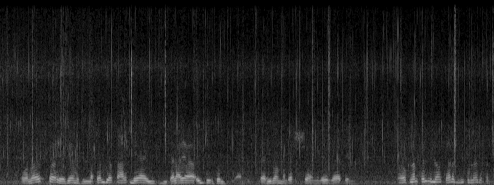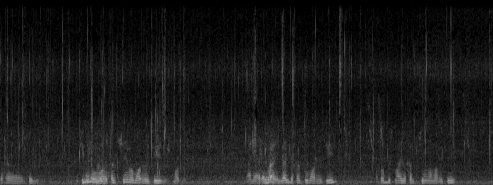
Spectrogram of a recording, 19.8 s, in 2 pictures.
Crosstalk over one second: none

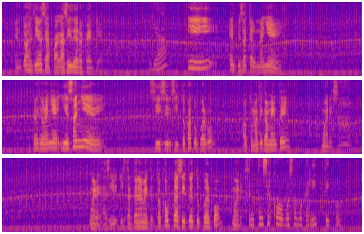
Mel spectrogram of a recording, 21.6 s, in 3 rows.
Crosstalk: none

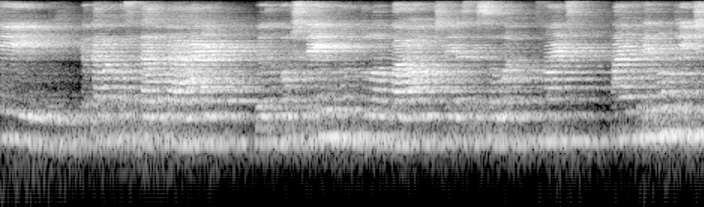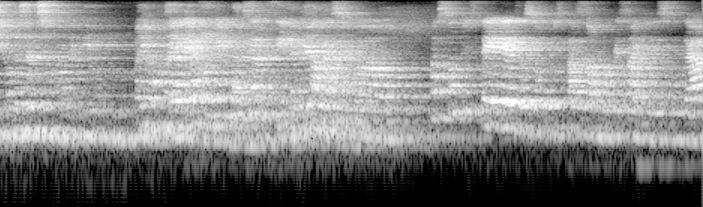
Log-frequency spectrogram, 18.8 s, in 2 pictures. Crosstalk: present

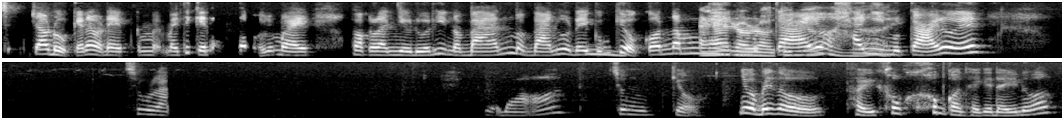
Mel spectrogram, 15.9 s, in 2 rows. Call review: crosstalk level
present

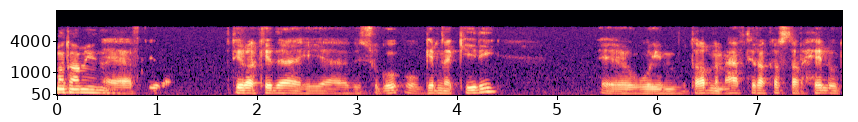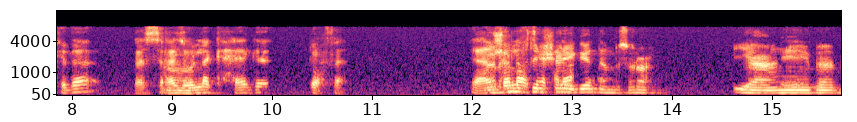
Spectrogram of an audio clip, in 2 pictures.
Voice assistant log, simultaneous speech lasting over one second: present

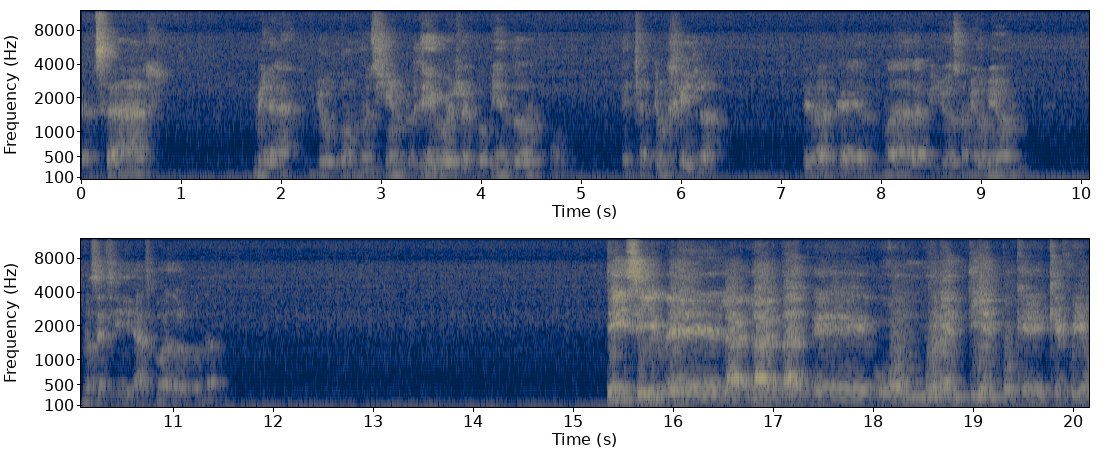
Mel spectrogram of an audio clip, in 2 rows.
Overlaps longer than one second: none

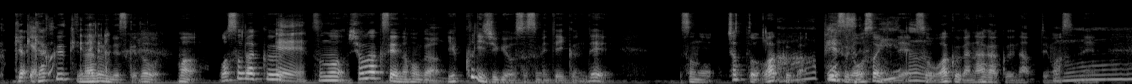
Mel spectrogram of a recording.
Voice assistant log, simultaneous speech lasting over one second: present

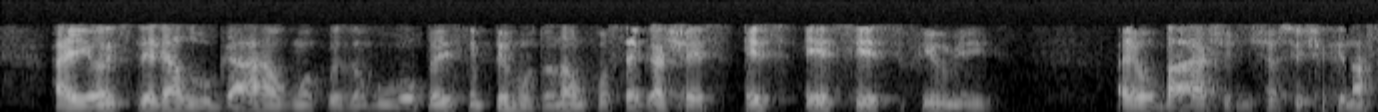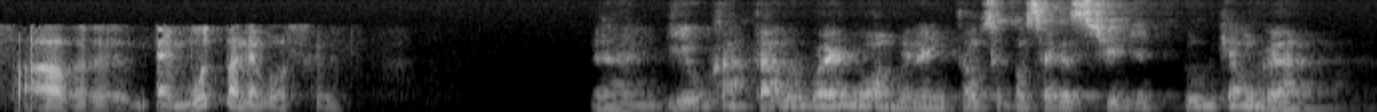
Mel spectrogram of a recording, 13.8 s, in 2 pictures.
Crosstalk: none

